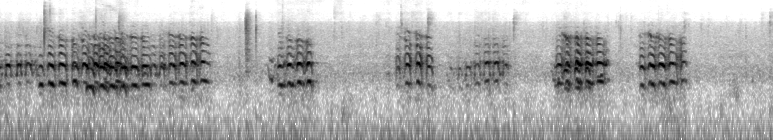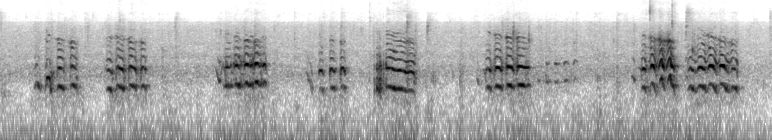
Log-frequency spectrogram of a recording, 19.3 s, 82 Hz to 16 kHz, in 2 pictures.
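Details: Dybowski's brown frogs heard in rain on a mild 21 January, thought to be spawning; after a long opening burst, rasping croaks follow as distinct clusters about every second.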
